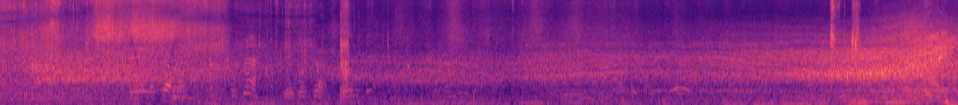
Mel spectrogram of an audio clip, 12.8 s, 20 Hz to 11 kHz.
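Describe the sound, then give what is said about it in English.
A landscape truck carrying a couple of men rumbles by outdoors on a sunny late morning at about 50 degrees. Its broad engine and road noise swell louder near the end, with wind noise throughout and a person talking briefly partway through. “Couple of guys in a landscape truck.”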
